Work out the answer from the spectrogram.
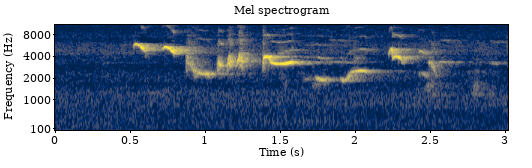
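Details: Orange-headed thrush in the morning, singing a lure phrase meant to prompt steady song: a rich string of whistled, slurred notes, falling and rising, with one emphatic high phrase near the end.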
